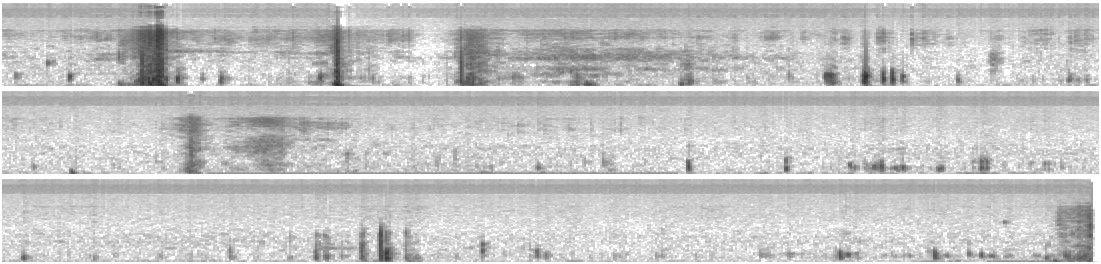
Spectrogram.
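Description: Scattered soft gurgles and low rumbles with quiet gaps between them; ordinary stomach growling.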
